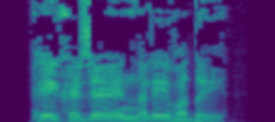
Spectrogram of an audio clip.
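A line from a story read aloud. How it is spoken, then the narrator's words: Loud bark from doorway. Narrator (Russian): гаркнул с порога пограничник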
